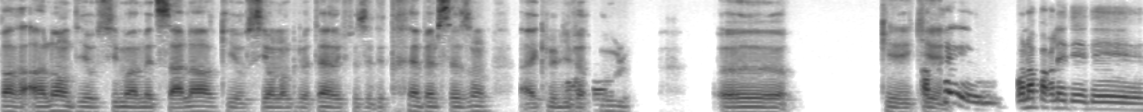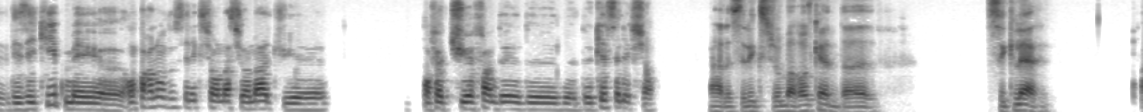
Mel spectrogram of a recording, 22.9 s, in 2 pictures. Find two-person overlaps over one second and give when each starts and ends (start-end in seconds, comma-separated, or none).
none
